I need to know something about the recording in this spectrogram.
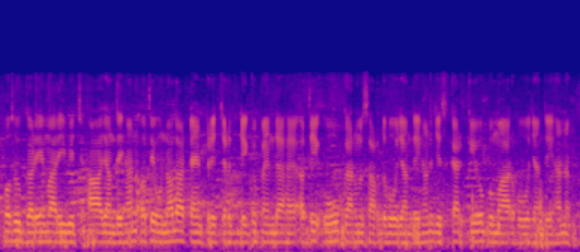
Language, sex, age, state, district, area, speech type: Punjabi, male, 18-30, Punjab, Ludhiana, rural, spontaneous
